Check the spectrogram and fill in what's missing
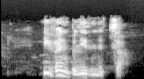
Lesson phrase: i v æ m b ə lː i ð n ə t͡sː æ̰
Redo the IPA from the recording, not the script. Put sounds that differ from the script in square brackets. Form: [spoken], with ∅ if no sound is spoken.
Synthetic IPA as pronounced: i v æ [n] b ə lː i ð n ə t͡sː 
